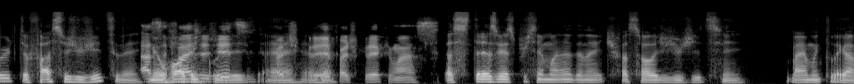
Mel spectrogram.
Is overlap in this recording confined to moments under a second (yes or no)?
no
